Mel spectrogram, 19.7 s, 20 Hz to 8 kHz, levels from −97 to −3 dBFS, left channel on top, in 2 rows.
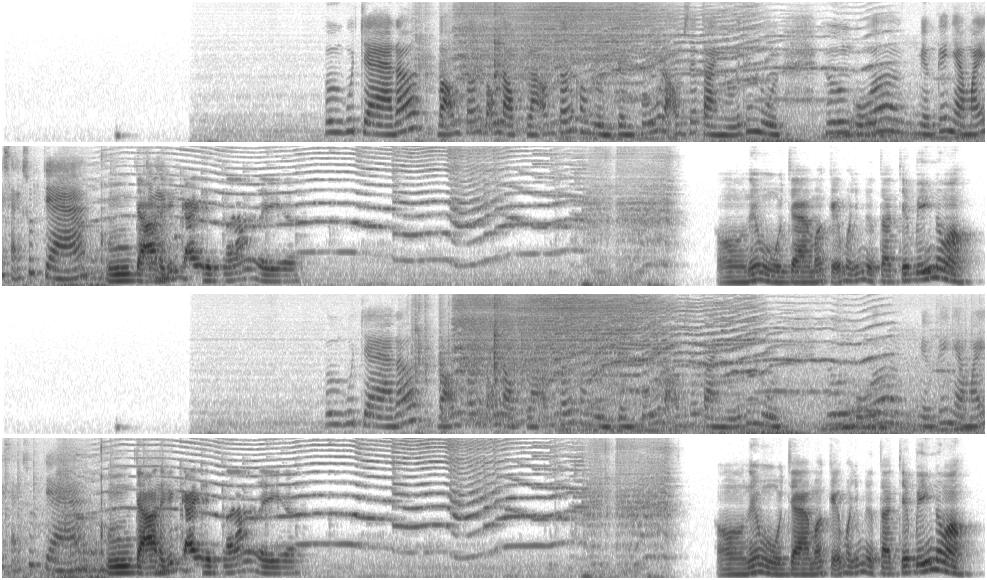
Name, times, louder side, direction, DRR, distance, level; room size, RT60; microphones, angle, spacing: sound 1, 1.9-16.5, right 4 dB, 55° right, 1.6 m, -41 dB
voice 1, 3.2-10.8 11.3-11.7, left 4 dB, 35° left, 0.4 m, -35 dB
Wind, 5.4-10.9, right 4 dB, 75° right, 0.6 m, -41 dB
voice 2, 10.9-12.9 17.0-19.5, right 3 dB, 25° right, 0.5 m, -27 dB
8.9 x 6.4 x 3.3 m
head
